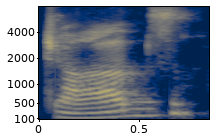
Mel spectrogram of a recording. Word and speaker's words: jobs: So making sure that you're open enough on that and that the S in that word says Z, jobs.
